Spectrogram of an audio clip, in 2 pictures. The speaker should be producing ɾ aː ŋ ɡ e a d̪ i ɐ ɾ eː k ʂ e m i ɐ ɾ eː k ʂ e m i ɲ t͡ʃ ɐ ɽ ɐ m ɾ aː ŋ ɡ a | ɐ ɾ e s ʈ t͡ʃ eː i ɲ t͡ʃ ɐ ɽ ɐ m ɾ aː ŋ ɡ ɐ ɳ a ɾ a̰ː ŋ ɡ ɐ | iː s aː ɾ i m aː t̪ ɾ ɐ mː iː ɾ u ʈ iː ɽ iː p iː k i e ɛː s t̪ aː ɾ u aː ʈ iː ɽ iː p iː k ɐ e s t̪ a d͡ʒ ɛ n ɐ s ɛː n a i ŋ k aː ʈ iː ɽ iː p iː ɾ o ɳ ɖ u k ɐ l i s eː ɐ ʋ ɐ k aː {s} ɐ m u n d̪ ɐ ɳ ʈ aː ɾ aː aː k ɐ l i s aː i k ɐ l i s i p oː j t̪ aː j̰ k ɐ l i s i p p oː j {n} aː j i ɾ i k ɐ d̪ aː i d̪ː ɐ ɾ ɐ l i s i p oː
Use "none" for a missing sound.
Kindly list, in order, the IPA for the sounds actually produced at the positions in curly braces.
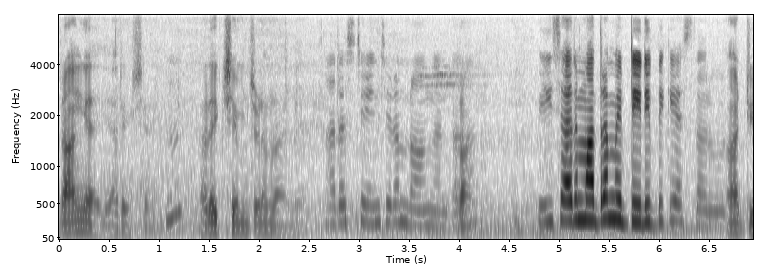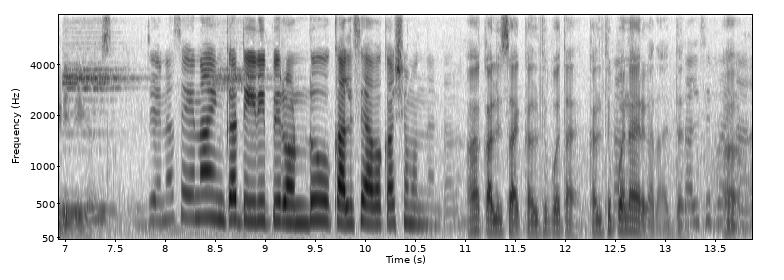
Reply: ʃ, n

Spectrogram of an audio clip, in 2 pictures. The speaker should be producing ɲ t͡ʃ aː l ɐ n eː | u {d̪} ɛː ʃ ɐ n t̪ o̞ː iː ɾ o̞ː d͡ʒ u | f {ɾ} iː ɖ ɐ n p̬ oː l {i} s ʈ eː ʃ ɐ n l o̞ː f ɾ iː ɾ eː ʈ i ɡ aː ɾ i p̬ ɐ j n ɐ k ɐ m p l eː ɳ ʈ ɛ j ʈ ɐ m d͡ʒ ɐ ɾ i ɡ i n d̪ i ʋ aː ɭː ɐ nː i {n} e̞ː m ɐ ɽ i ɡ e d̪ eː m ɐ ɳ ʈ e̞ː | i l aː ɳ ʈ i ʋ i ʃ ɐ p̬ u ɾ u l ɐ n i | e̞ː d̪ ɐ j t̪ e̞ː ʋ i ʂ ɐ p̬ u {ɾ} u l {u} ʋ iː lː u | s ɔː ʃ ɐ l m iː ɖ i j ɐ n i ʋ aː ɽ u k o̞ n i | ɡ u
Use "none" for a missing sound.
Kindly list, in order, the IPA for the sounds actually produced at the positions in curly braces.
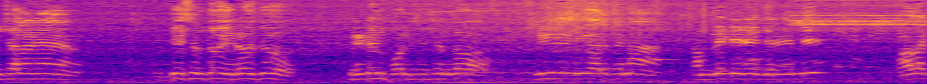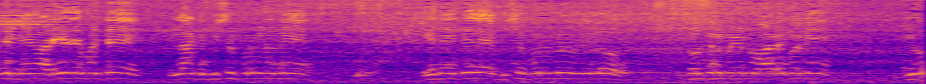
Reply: d̪ː, ɾ, i, m, ɾ, u

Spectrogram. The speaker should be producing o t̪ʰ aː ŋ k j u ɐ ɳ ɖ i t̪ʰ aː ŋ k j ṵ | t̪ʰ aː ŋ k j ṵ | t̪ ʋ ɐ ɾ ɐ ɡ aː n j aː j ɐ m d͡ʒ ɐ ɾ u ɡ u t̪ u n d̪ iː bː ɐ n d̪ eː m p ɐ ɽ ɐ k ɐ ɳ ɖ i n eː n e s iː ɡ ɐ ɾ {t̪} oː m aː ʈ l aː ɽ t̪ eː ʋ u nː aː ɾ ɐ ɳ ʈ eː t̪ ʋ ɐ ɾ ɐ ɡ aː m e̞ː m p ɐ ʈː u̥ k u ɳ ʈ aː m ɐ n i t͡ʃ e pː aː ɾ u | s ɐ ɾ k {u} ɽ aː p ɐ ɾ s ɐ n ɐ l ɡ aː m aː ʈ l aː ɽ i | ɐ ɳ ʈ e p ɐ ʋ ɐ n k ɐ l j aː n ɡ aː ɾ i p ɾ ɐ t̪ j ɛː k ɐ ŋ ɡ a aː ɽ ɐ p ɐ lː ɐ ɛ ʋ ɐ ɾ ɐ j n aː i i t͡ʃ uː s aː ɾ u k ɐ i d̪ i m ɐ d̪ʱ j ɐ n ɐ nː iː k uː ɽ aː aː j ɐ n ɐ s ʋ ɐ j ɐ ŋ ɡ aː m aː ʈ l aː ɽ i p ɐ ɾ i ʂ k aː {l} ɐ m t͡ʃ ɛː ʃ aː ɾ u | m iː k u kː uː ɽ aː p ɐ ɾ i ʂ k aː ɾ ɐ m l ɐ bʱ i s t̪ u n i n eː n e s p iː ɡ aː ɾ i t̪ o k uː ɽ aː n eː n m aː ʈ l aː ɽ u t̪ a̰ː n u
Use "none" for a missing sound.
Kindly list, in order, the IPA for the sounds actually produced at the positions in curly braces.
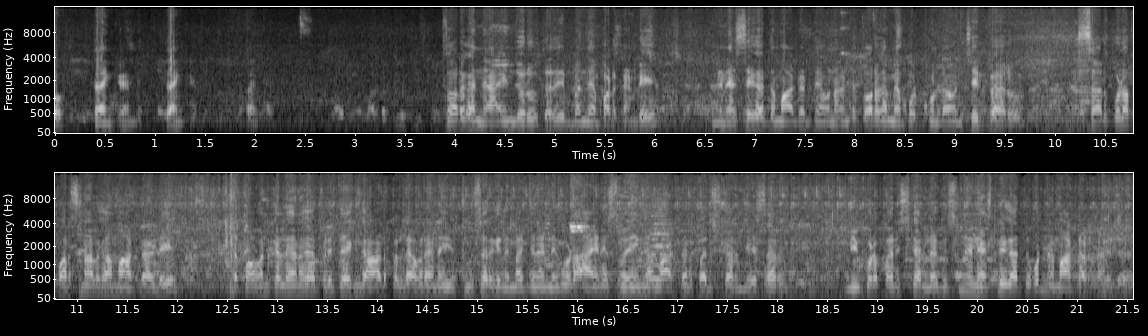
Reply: t̪, uː, ɾ

